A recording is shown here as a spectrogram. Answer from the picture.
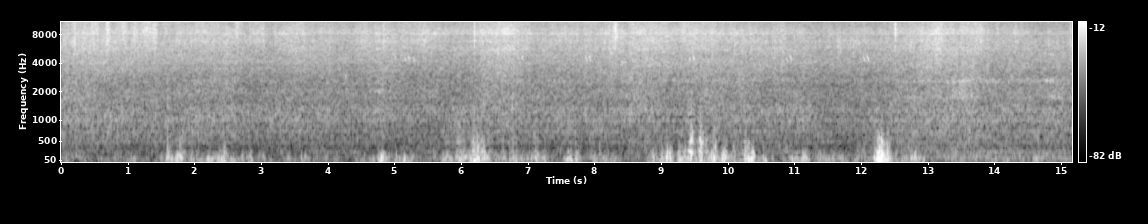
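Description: Soft low thumps and rustles of footsteps through lawn grass, coming in irregular clusters, with one louder thud near the end.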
